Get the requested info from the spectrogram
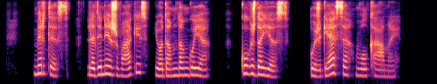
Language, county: Lithuanian, Marijampolė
